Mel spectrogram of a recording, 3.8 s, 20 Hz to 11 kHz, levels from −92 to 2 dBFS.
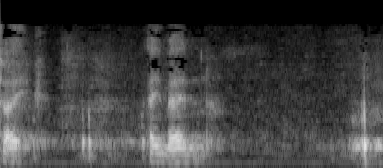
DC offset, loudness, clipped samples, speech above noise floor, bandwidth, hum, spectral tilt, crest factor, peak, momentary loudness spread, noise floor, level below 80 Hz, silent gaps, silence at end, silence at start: under 0.1%; -24 LUFS; under 0.1%; 34 dB; 7.2 kHz; 50 Hz at -60 dBFS; -6 dB/octave; 24 dB; -2 dBFS; 23 LU; -55 dBFS; -70 dBFS; none; 0 s; 0 s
